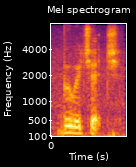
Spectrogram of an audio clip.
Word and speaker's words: Vujicic: Thank you for putting that in phonetically for me. Vujicic.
